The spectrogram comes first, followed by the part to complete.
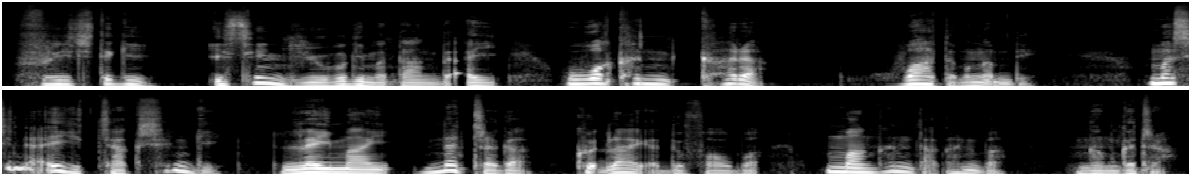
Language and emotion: Manipuri, fearful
